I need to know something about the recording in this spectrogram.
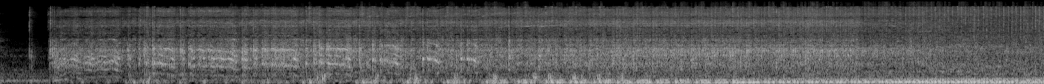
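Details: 1978 Scirocco with swapped 24v 2.8 VR6 and 5-speed, first start at partial throttle: cranks, catches, raw raspy run with puffing chuff; suspected exhaust leak, noisy muffler.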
